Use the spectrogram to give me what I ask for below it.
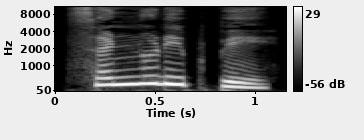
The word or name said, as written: ಸಣ್ಣಉಡಿಪ್ಪೆ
